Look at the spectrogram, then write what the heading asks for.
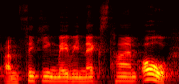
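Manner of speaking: normal talking voice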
